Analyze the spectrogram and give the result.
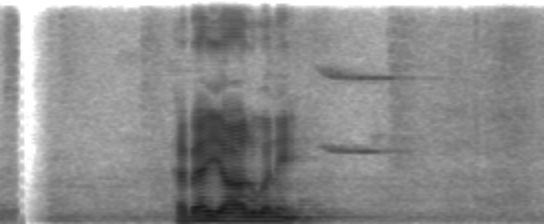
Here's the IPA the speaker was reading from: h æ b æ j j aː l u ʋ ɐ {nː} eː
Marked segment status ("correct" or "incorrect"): incorrect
